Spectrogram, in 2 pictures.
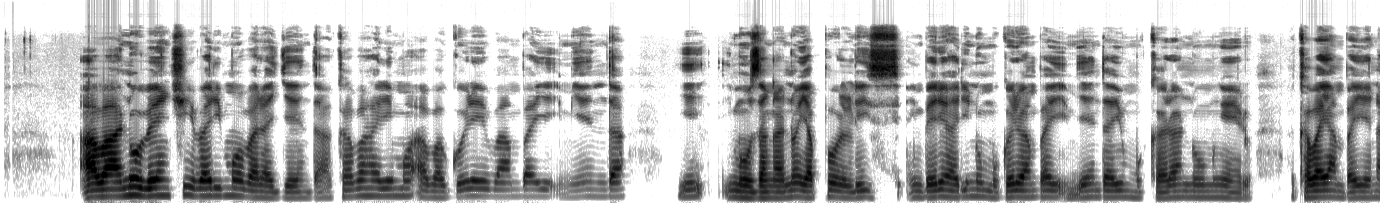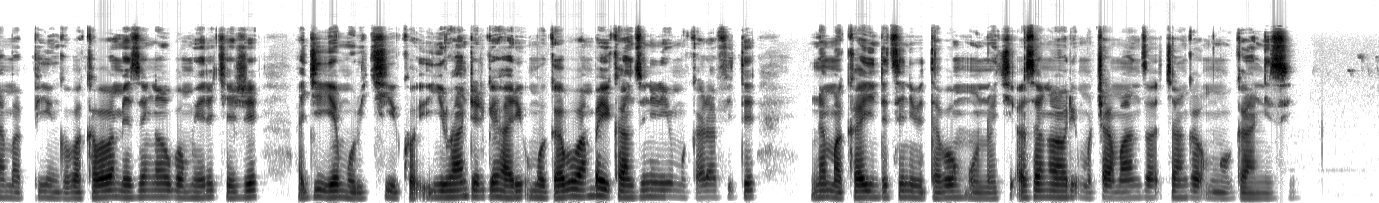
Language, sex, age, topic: Kinyarwanda, female, 18-24, government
